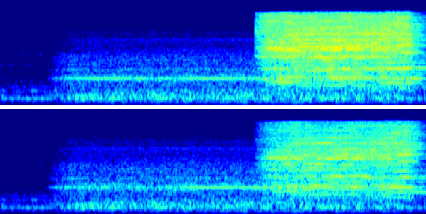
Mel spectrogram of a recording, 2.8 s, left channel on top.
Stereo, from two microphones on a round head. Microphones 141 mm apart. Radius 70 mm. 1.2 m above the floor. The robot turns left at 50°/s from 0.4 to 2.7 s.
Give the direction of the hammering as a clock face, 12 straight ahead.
9 o'clock.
